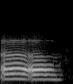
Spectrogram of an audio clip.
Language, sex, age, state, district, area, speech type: Kashmiri, female, 18-30, Jammu and Kashmir, Bandipora, rural, conversation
